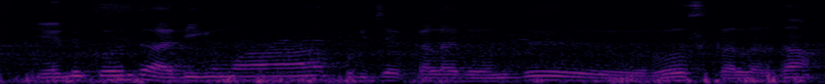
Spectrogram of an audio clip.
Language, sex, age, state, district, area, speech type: Tamil, male, 60+, Tamil Nadu, Viluppuram, rural, spontaneous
